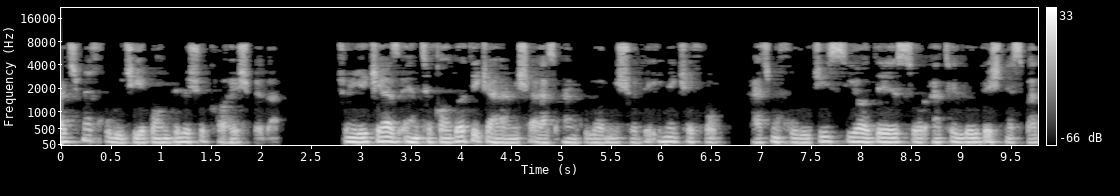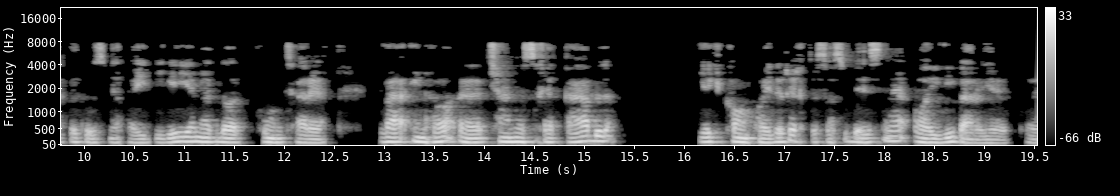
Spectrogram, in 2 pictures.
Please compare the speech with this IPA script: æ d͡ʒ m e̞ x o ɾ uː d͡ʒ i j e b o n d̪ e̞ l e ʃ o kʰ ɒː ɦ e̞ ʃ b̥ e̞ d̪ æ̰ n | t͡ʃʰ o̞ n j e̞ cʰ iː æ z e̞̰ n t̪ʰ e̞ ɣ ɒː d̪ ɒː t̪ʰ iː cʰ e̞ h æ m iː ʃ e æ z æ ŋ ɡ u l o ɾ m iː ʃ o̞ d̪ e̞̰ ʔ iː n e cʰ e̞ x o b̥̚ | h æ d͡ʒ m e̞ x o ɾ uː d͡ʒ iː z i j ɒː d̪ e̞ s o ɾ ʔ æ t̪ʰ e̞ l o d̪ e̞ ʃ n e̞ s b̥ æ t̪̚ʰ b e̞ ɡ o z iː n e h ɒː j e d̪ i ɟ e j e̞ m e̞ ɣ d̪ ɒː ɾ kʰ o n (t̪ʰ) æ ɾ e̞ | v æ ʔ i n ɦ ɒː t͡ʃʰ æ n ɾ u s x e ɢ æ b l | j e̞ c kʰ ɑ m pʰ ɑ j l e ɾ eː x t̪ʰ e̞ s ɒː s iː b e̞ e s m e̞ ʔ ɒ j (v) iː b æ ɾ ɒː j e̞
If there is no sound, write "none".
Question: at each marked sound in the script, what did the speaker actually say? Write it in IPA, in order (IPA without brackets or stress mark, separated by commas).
t̪ʰ, v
